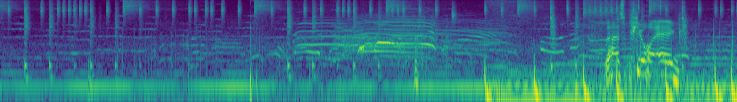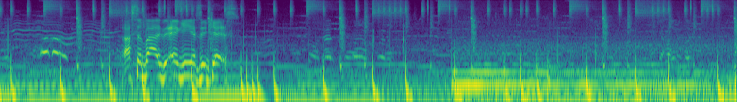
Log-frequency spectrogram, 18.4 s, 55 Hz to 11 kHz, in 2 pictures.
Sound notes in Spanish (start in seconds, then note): 0.1 música lenta de hip hop; 3.8 vítores de la multitud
